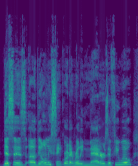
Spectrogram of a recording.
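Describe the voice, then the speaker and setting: A man with a high, bright voice rambles through a casual card game deck breakdown, cracking jokes and wandering into asides. The sound is close and dry, with no room around it. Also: lively intonation, quick pace, no echo. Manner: rambling, chatty, jokey asides. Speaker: card game video host. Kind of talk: casual deck profile commentary.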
